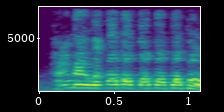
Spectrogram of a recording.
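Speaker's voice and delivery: high, loud mock rapid babble; high and loud, gabbling blah blah like a fast talker; rapid-fire friend. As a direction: imitate a friend who talks a thousand miles an hour. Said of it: "he spoke a thousand miles an hour".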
